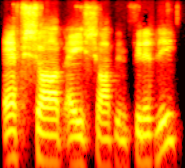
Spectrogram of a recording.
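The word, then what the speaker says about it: F♯A♯∞: black Emperor and their album which is technically pronounced F sharp a sharp Infinity um 1997 um for the lp but 1998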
